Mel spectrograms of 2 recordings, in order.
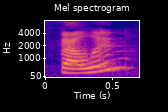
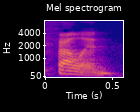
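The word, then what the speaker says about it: Phelan: anything but ordinary Nate Nate felon it's spelled p h e l a n but I feel like I'm saying it like felon I feel like I'm definitely saying it wrong but it's okay we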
